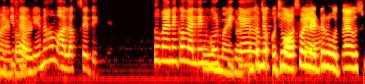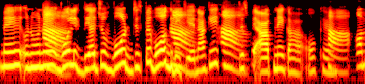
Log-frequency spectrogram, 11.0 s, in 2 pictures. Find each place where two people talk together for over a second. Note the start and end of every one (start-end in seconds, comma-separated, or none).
3.0-4.9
